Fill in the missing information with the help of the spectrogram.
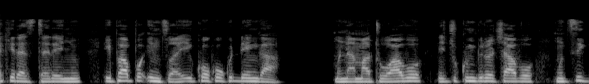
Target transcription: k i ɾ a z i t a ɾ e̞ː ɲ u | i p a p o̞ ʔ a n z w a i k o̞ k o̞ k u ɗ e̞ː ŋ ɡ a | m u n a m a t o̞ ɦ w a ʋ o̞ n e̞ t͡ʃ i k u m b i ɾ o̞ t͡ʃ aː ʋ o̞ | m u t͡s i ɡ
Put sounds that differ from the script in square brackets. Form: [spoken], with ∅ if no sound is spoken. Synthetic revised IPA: k i ɾ a z i t a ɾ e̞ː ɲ u | i p a p o̞ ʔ [i] n z w a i k o̞ k o̞ k u ɗ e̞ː ŋ ɡ a | m u n a m a t o̞ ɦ w a ʋ o̞ n e̞ t͡ʃ i k u m b i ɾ o̞ t͡ʃ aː ʋ o̞ | m u t͡s i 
